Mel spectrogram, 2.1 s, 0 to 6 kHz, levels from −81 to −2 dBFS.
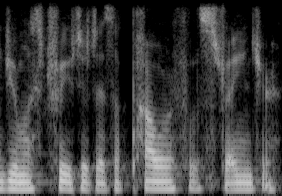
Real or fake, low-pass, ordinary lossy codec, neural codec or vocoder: fake; 5.4 kHz; Opus, 24 kbps; codec, 16 kHz, 4 kbps, X-Codec, HuBERT features, trained on balanced general audio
